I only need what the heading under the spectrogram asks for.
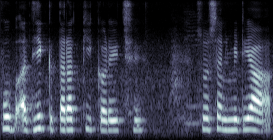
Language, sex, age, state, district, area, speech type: Maithili, female, 30-45, Bihar, Madhubani, rural, spontaneous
